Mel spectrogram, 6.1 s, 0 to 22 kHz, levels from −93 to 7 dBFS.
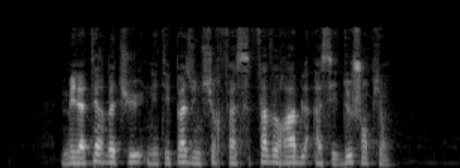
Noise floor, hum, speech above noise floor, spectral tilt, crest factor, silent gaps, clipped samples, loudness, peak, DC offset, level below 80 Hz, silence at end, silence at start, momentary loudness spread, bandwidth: -79 dBFS; none; 48 dB; -5 dB/octave; 24 dB; none; under 0.1%; -31 LUFS; -10 dBFS; under 0.1%; -72 dBFS; 1 s; 0.8 s; 16 LU; 11.5 kHz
